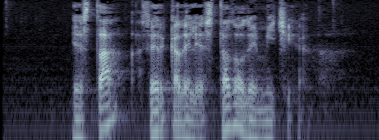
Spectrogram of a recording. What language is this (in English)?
Spanish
